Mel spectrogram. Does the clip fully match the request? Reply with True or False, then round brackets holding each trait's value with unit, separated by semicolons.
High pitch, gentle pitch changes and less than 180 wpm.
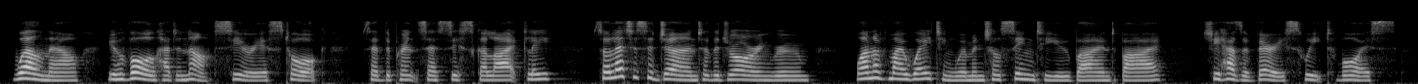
False (210 Hz; 3.3 semitones; 170 wpm)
